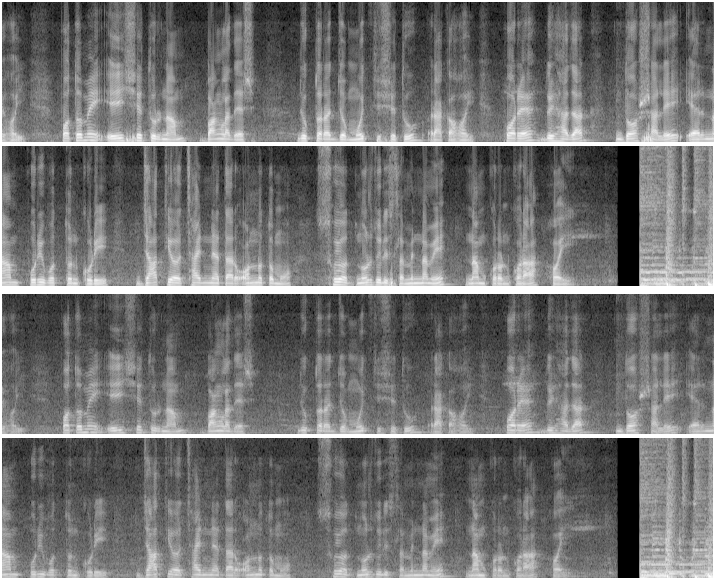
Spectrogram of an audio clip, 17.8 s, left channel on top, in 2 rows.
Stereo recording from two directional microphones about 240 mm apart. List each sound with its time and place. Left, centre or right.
0.0 s speech: left
16.8 s music: centre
